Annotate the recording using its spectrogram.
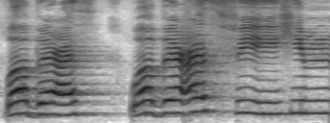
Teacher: സ കൊൽക്കല ലെറ്ററിലാത്തത് കൊണ്ട് ഹാഫ് സുക്കൂന് കൊടുക്കുക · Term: കൊൽക്കല ലെറ്റർ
